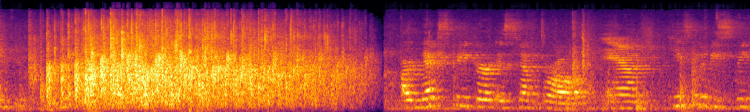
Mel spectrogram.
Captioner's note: applause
